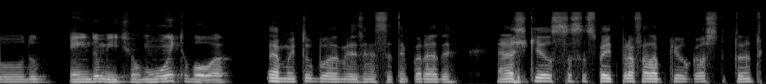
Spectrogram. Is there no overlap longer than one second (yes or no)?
yes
